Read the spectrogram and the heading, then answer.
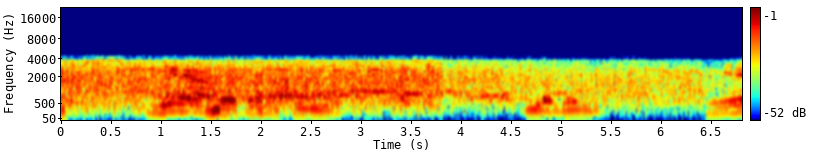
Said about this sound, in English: Let's give a hand to those that have supported you in your journey up until the present right now. Okay. So let's give an applause. I mean, let's give an applause to the ones that supported you all this time up to the present time.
